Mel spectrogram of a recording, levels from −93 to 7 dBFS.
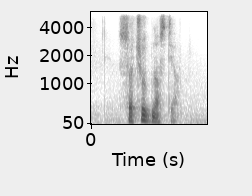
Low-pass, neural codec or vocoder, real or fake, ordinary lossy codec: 5.4 kHz; codec, 16 kHz, 1 kbps, X-Codec, WavLM features, trained on Multilingual LibriSpeech; fake; none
